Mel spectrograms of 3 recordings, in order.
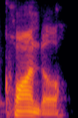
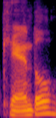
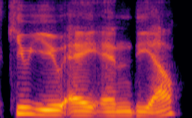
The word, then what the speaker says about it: Quandl: One was about NASDAQ Data Link, which is a service previously known as, I'm going to pronounce it Quandl. I always want it to be called Candle, but it's Quandl.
